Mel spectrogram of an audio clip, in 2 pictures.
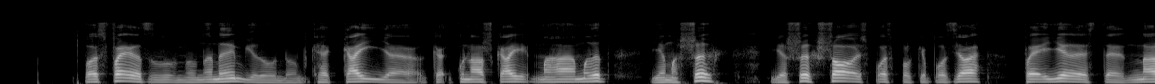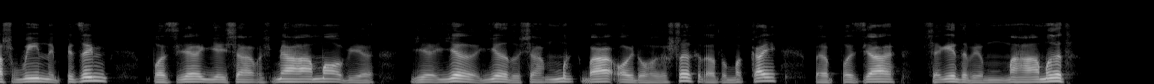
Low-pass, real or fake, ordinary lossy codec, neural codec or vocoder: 7.2 kHz; real; none; none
